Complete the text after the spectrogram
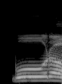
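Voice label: "burung", Malay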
